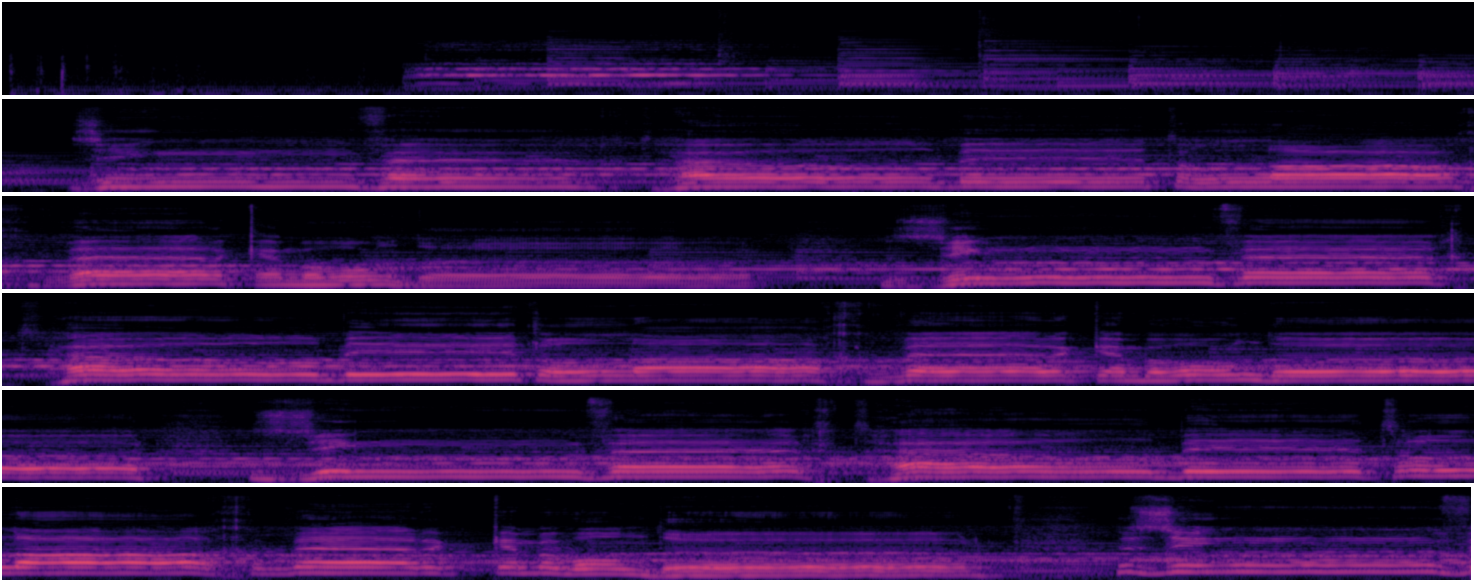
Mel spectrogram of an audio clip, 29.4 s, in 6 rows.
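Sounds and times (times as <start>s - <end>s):
soprano singing chorus: 1.4s - 3.0s, 5.2s - 29.4s.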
